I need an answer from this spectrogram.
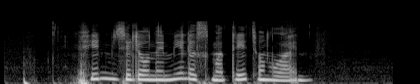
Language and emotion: Russian, neutral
